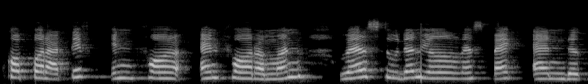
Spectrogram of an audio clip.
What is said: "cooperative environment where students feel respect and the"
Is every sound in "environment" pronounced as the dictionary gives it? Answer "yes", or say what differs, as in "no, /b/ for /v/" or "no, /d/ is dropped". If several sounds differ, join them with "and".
no, /f/ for /v/ and /n/ is dropped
